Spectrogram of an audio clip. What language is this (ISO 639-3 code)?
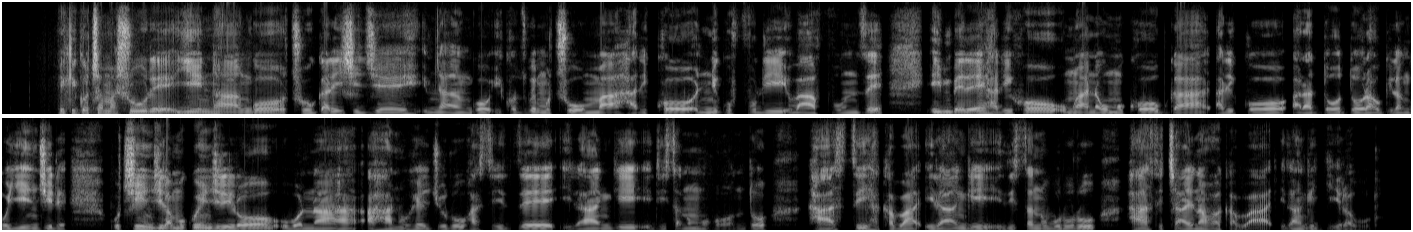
run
